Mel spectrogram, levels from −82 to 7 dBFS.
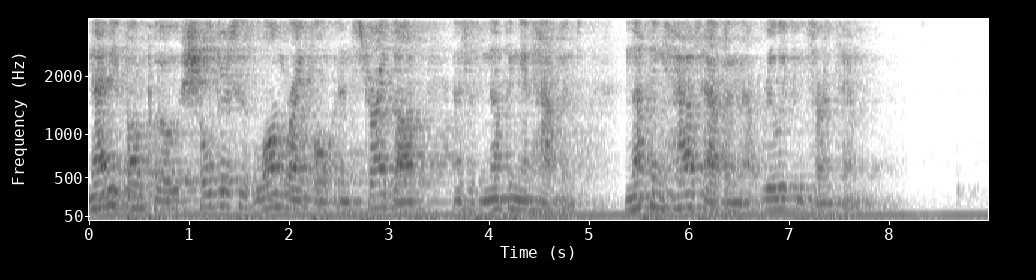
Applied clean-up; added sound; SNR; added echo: none; none; none; reverberation time 1.2 s.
